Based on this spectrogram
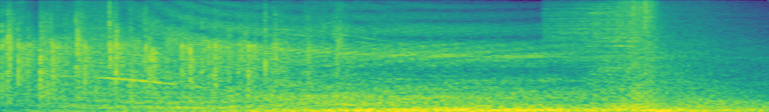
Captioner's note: students applauding; airplanes loudly soaring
